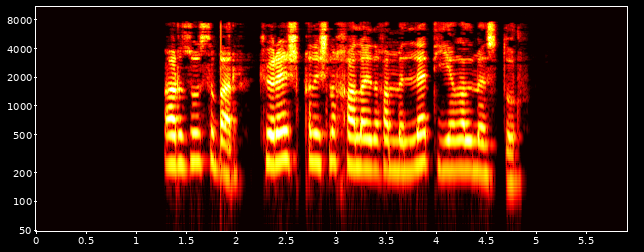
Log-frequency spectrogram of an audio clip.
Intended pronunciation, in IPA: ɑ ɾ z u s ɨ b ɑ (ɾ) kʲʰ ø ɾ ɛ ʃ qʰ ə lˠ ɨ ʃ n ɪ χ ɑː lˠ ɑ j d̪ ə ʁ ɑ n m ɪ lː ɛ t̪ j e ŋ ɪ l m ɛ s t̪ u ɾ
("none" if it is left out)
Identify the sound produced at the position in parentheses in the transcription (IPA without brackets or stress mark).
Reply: ɾ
